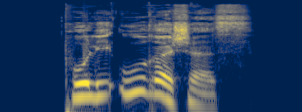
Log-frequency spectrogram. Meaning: strong/mixed nominative/accusative neuter singular of polyurisch
- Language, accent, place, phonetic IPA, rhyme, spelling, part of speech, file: German, Germany, Berlin, [poliˈʔuːʁɪʃəs], -uːʁɪʃəs, polyurisches, adjective, De-polyurisches.ogg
